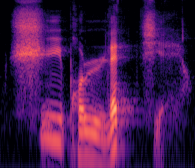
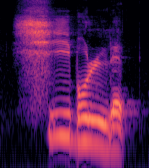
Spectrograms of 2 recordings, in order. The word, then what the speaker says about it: 쉬볼렛: 이거의 히브리어로 이 내용을 보면은 쉬볼렛이에요. 쉬볼렛. 그런데 이 내용을 시볼렛, 그러니까 쉬하고 시하고 이게 지금 발음이 안 되는 거예요.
